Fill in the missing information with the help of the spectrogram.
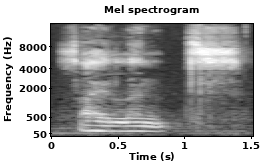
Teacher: that middle vowel, the e represents a schwah vowel sound there. Kind of an unstressed ewah.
